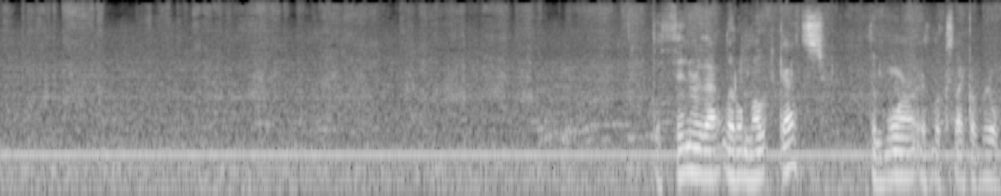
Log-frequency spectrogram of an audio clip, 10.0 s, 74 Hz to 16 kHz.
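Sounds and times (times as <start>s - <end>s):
machine humming and rumbling: 0.0s - 10.0s.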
